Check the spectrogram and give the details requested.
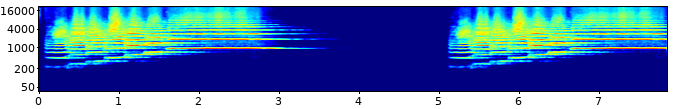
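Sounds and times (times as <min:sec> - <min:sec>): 
trumpet arpeggio: 0:00.2 - 0:01.9, 0:05.2 - 0:07.7.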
